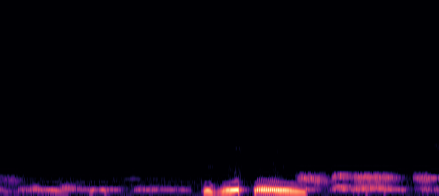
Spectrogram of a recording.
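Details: Decoy spotted dove luring wild birds: quiet low wavering coos lead into one loud phrase of a hooked note and a long falling coo, then softer higher-pitched wavering notes follow.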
